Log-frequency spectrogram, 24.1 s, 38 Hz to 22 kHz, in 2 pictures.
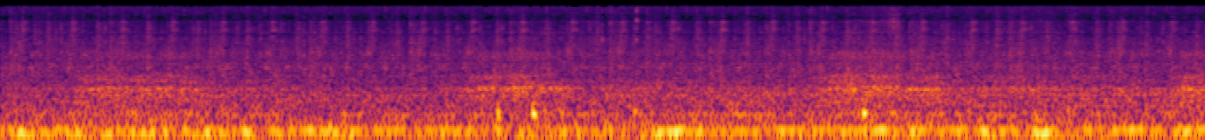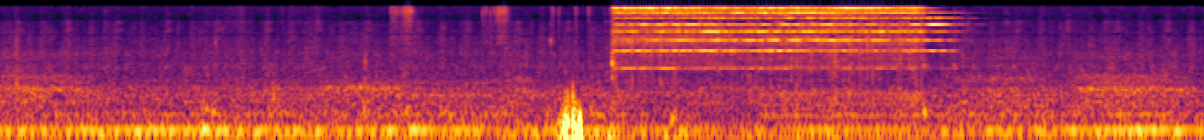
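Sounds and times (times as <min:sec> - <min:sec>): alarm clock ringing: 0:18.1 - 0:24.0.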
